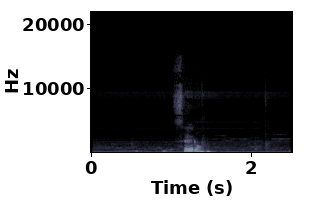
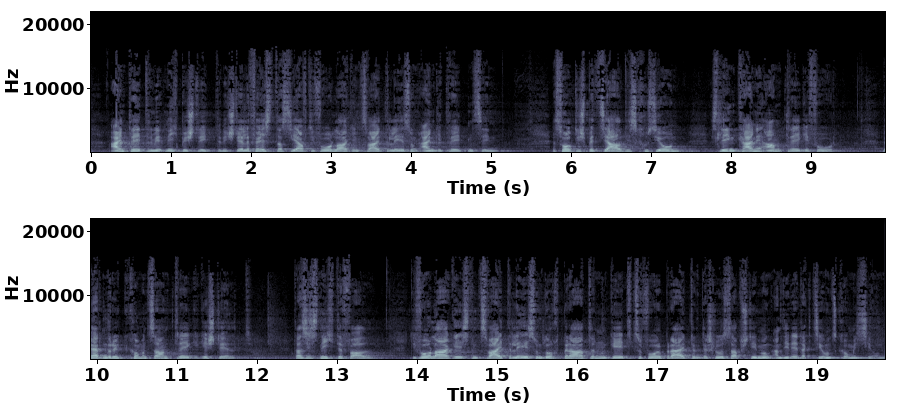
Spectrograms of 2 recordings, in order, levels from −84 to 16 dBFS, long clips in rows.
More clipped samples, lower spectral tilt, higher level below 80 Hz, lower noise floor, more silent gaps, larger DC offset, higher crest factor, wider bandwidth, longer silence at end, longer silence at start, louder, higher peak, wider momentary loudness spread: neither; first, -7 dB/octave vs -4.5 dB/octave; first, -54 dBFS vs -68 dBFS; first, -58 dBFS vs -50 dBFS; neither; neither; about the same, 20 dB vs 24 dB; about the same, 16 kHz vs 16.5 kHz; first, 0.7 s vs 0 s; first, 0.55 s vs 0.25 s; second, -34 LUFS vs -23 LUFS; second, -18 dBFS vs 0 dBFS; first, 26 LU vs 9 LU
